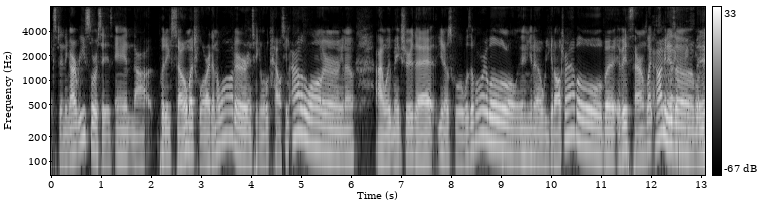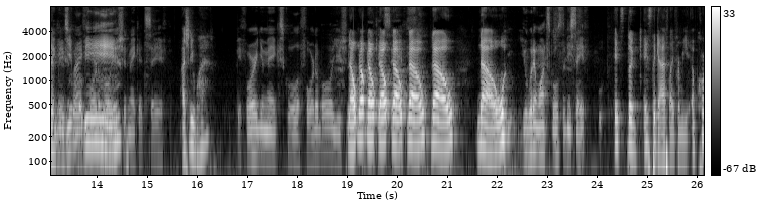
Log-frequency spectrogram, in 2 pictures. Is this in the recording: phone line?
no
